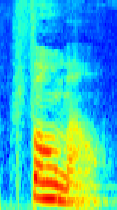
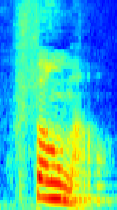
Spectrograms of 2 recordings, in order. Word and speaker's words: FOMO: and checking our pronunciation we put the stress here on the first syllable fomo fomo number nine chill this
